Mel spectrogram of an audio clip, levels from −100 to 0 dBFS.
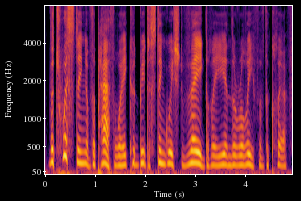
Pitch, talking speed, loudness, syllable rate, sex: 175 Hz, 180 wpm, -19 LUFS, 4.8 syllables/s, male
